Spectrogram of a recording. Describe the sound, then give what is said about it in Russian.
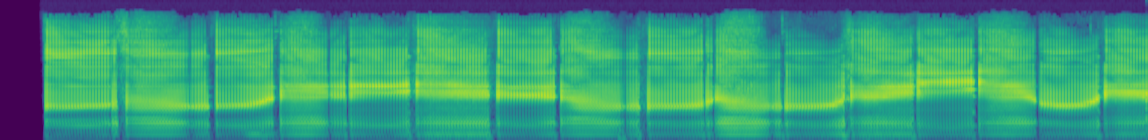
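A jaw harp played loud with breath pushed through it and the mouth cavity used as a resonator, giving a strong buzzing drone, steady rhythmic plucks, and overtones that sweep up and down like a wah. No voices. “Здесь уже, да, здесь уже дело техники, но, опять же, звуки можно усиливать с помощью собственного резонатора в полость рта. Потому что если добавить что-то туда дыхание, вы слышите мощнее, да, получается?”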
